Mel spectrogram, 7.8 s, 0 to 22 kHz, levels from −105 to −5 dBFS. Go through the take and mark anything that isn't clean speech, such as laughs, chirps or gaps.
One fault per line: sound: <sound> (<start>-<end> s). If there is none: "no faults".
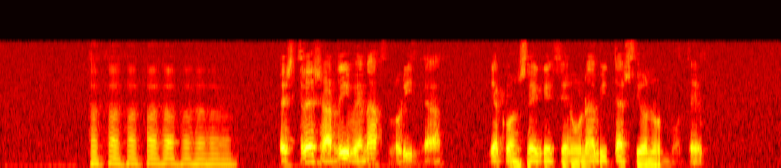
sound: laugh (0.9-2.4 s)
